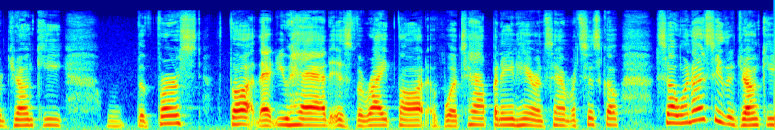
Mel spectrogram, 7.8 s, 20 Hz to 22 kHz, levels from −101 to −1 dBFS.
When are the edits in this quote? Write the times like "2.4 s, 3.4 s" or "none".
none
